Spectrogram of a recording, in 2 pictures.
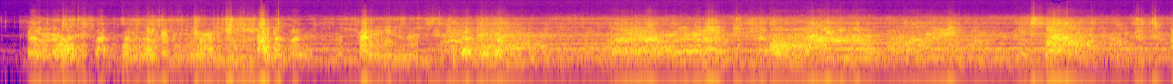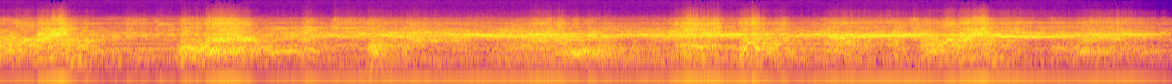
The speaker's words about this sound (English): So just dogs fighting and just some ethereal spirit like talking between the two of them.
